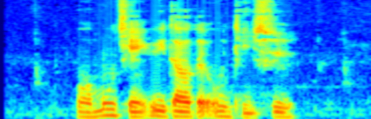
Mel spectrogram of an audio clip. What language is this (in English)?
Chinese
